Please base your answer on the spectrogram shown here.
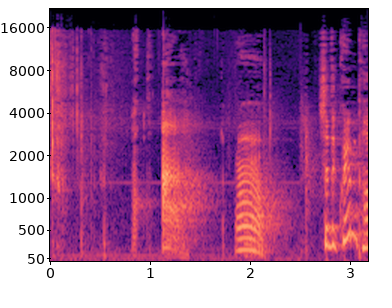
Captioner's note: grunting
